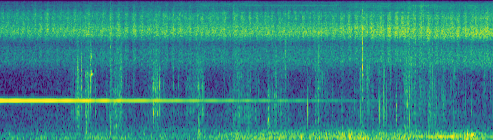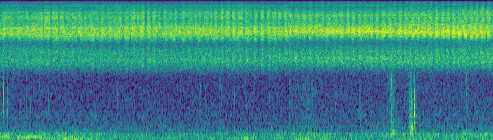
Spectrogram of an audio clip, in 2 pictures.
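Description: A loud, steady, high-pitched shrilling of insects that slowly grows louder. Under it, a small hanging bell's single ringing tone dies away over the first several seconds, with a few faint clicks.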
